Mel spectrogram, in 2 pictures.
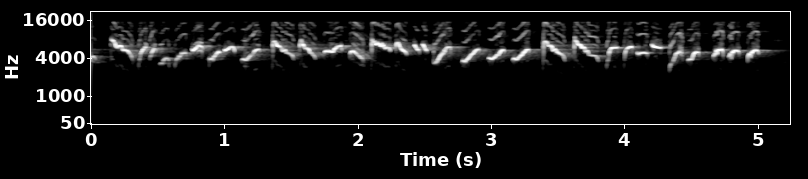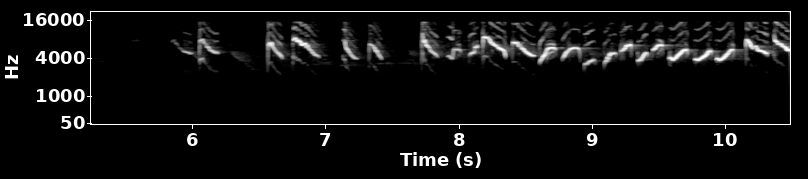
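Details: Lure recording of oriental white-eye song to prompt white-eyes to sing: long bright chattering strings of quick upslurred and downslurred high notes, broken by a brief silence midway before the twittering resumes.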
